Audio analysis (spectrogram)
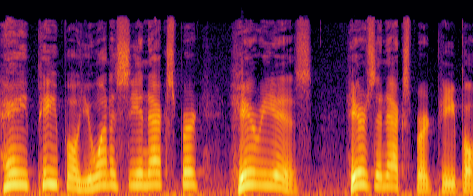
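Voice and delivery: loud, high shout carrying across a room. Retelling how a man leaning on the counter shouted to the room: retelling a loud shout. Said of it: "he shouts out in a loud voice".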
